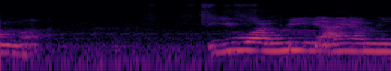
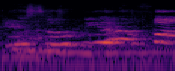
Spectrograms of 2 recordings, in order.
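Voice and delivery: high, crying voice; tearful praise; 12 semitones higher, 5 dB louder than usual. Real, not acted. Crying mother praising her idol, high and tearful.

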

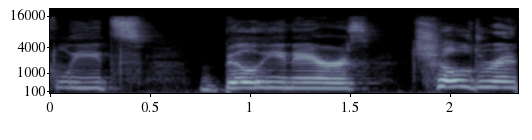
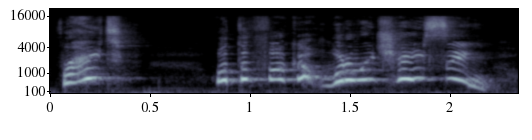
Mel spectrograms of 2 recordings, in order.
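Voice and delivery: tearful outburst; 8 dB louder than usual. Real, not acted.

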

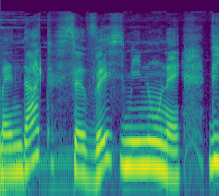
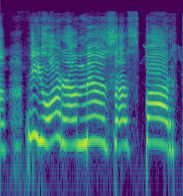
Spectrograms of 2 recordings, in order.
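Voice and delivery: high, slow, crying wail; sobbing wail; 10 semitones higher, slower than usual. Acted. Cricket mourning his broken violin, slow sobbing wail. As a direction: break into tears over it. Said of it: "a strigat îngrozit".

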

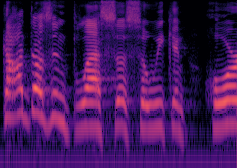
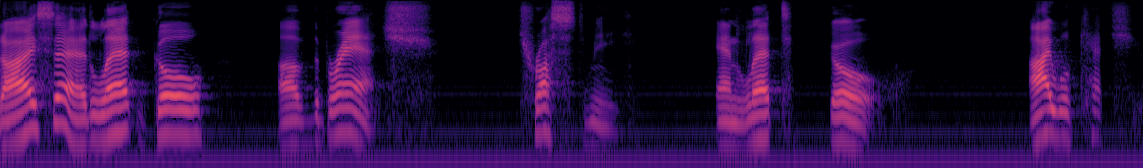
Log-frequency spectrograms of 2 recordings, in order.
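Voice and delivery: slow, lowered, measured voice; calm insistence; 4 semitones lower, slower than usual. Acted. God tells the hanging man to trust, slow and calm. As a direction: reassure with deliberate pauses between phrases.

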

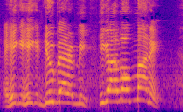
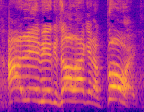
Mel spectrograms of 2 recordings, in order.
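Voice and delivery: high, shouted protest; indignant raised-pitch outburst; getting mad; 4 semitones higher than usual. Real, not acted. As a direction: yell it in exasperation. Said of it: "I'm getting mad".

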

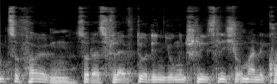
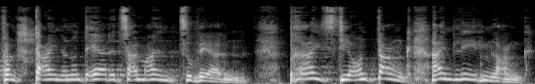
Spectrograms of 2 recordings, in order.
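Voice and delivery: much higher, screeching grovelling creature; screeching Gurgi; 14 semitones higher than usual. A narrator's reading. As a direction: shriek thanks while grovelling on the ground.

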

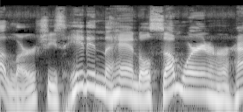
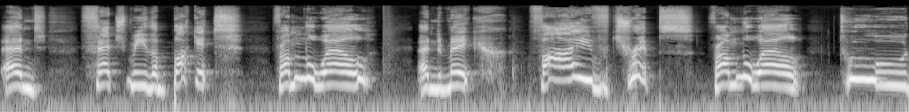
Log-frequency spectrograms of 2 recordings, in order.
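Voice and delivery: put-on high, slow, haughty old lady giving orders; rich granny voice; 10 semitones higher, slower than usual. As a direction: drag out each demand like a pampered rich grandma. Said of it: "The rich granny voice".

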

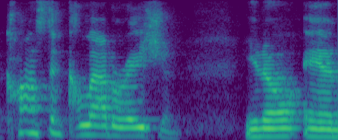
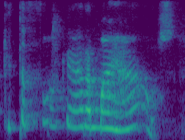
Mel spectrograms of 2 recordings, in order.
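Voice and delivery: inner outburst; 11 semitones higher, 12 dB quieter than usual. Retold or imitated. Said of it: "first instinct was like".

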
